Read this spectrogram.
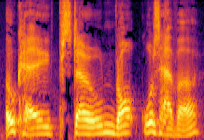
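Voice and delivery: slow, mildly embarrassed mutter; mortified mutter. A narrator's reading. Lupin corrected by Elizabeth, mildly mortified mutter. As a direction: drag out the words, a touch mortified. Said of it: "he muttered, obviously mortified".

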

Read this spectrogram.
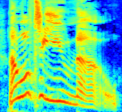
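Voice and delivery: high-pitched, indignant shriek; piercingly high challenge. A narrator's reading. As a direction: shriek it without much volume. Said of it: "Solange shrieked".

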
